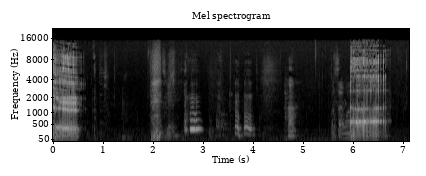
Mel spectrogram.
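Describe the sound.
A loud, rumbling belch into an RE20 microphone opens, then voices talk briefly, and a second long, raspy burp swells up near the end.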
